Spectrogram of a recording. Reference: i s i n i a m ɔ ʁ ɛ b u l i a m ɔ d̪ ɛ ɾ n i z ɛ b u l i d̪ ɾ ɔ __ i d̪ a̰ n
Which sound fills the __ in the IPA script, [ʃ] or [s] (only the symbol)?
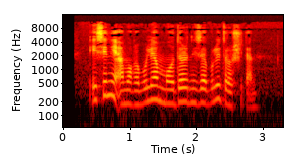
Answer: ʃ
